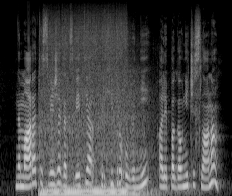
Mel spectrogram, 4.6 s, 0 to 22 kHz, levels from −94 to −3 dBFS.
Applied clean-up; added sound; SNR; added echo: none; Engine / Car; 1 dB; none.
